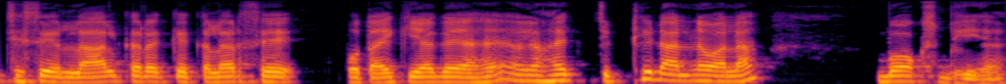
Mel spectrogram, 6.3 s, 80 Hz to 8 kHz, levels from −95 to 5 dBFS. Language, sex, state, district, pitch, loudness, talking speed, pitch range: Hindi, male, Chhattisgarh, Balrampur, 140 Hz, -15 LUFS, 180 wpm, 130-155 Hz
